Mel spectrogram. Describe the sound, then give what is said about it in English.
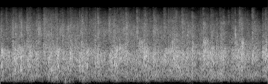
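Audience applause at a live developer talk in Houston: a dense, even wash of clapping holds at steady loudness for the whole short stretch, with no voices on top. “Give them a hand for IntelliSense.”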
